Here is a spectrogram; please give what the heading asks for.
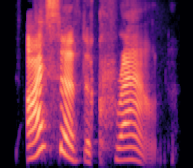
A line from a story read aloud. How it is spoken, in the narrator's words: she snapped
